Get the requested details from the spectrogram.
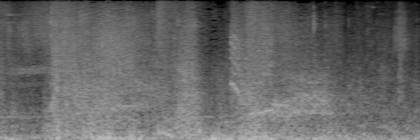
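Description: Loud gunfire bursts in short volleys.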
